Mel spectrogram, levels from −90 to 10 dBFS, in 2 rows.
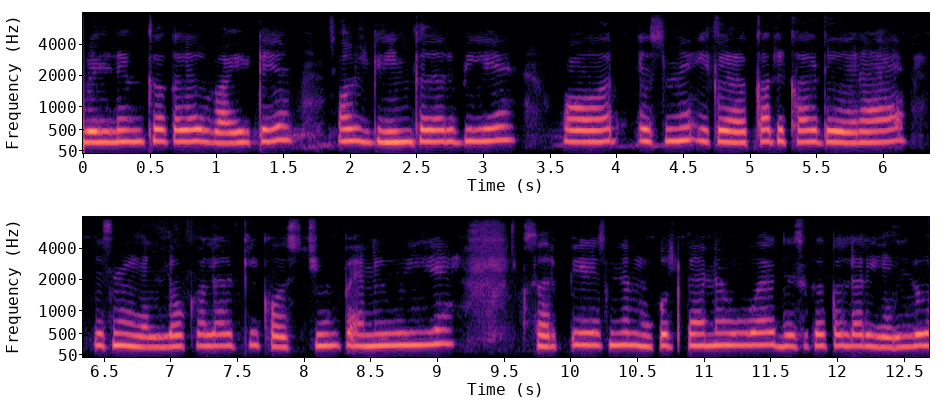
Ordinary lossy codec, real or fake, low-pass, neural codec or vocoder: none; fake; none; codec, 16 kHz, 2 kbps, FreqCodec, larger model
